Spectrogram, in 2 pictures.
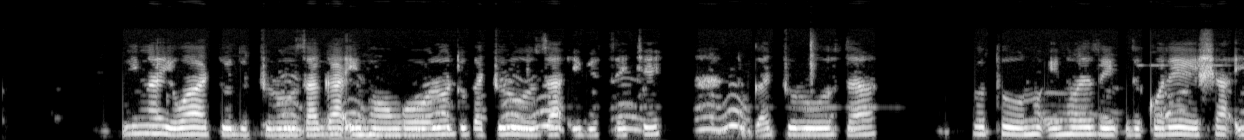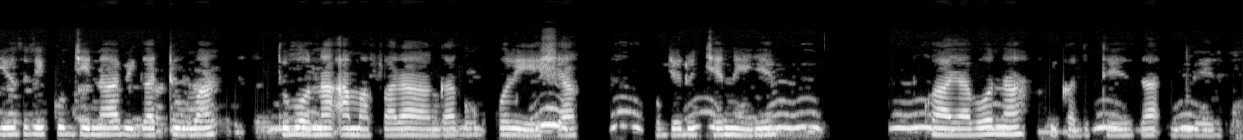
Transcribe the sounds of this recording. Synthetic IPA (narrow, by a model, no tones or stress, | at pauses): winahiwaːt͡ʃudut͡ʃuɾuzaɡaʔin̥oːŋɡo̞ɾo̞duɡat͡ʃuɾuzaʔiβisece̞ | d̥uɡat͡ʃuɾuza | notuːn̥huʔin̥hoɾeziko̞ɾe̞ʃaʔijo̞ziɾikubɟinaβiɡatumatuβo̞naʔamafaɾaːŋɡaɡo̞ɡuko̞ɾe̞ːʃa | ubjo̞duce̞ne̞je̞ | twaːjaβo̞naβikadute̞ːzaiβiβe̞ɾe̞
